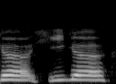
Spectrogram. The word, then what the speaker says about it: hygge: We We look at it and we're like, "Is it hygge? higa? What is it?" It's actually pronounced hygge.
